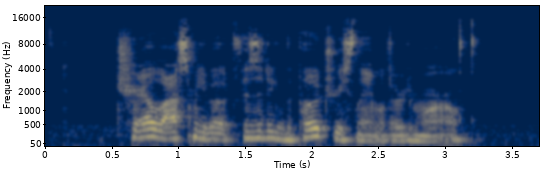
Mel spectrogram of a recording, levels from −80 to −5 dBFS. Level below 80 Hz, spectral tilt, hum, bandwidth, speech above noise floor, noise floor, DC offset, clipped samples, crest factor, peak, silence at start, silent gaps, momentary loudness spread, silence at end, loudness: -66 dBFS; -3.5 dB/octave; none; 16 kHz; 34 dB; -66 dBFS; under 0.1%; under 0.1%; 22 dB; -12 dBFS; 0.55 s; none; 12 LU; 0.45 s; -32 LUFS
